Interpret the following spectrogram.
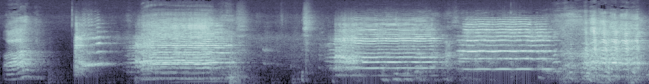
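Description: Cartoon-style sound effects: a few short bursts, then a pitched tone lasting about a second, then two long held tones one after the other, in time with the bow tie being stretched out like elastic.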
